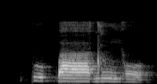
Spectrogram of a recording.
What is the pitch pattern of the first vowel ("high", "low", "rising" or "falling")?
low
